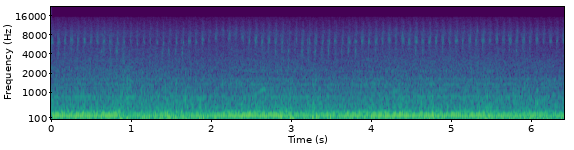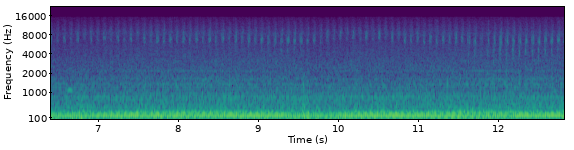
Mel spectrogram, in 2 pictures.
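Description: Rotor blades whir overhead in a fast, even beat.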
